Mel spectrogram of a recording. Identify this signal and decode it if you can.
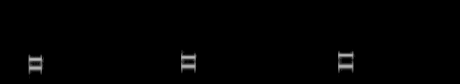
DTMF, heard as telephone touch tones, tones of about 130 ms. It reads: 4 8 9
